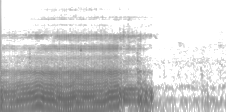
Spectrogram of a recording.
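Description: A French bulldog makes one long, low, rumbling snore-like groan that wavers in pitch for about a second and a half, then stops abruptly.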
